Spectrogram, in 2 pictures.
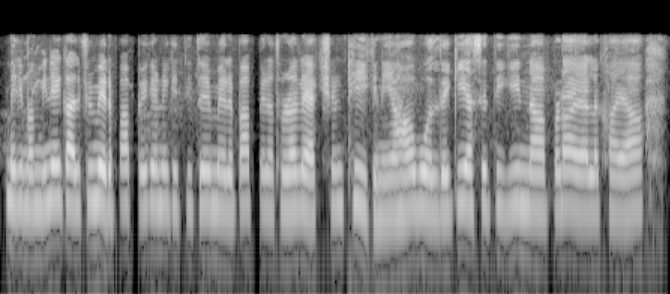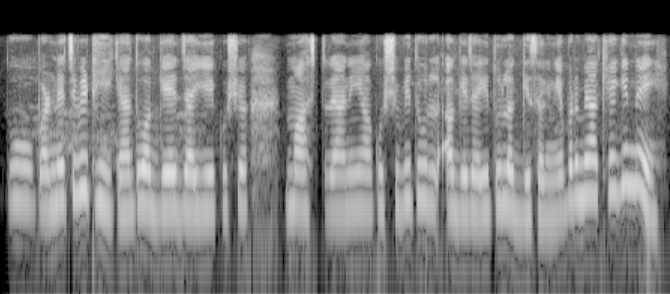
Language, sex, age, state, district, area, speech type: Dogri, female, 18-30, Jammu and Kashmir, Samba, rural, spontaneous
